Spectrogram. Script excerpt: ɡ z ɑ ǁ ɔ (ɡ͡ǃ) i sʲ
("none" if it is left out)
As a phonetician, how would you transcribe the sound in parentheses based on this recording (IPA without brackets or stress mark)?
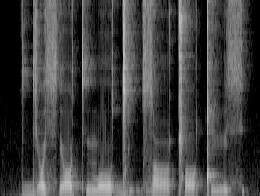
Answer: ǃ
